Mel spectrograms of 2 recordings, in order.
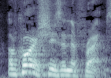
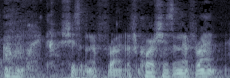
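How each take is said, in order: First: Said in the usual way. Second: Very soft, low, under the breath; muttered dismay. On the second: Retold or imitated. Latecomer learns her seat is up front, muttered dismay. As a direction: groan it quietly to yourself.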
